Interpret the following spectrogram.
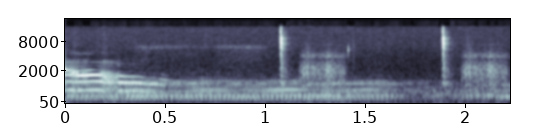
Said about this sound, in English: Oh, here's the kitty.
